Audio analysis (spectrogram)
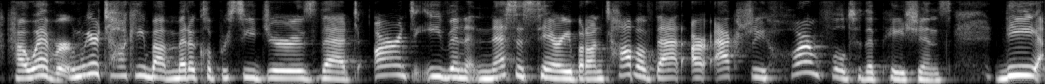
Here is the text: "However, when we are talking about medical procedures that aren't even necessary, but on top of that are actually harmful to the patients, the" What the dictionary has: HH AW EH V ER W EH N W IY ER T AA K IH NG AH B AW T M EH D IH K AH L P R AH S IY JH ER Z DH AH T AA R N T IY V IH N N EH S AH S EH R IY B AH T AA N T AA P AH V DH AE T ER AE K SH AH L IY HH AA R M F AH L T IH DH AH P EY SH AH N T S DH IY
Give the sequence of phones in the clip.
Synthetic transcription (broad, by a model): HH AW EH V ER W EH N W IY ER T AA K IH NG AH B AW T M EH D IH K L P R AH S IY JH ER Z DH AH T AA R N T IY V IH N N EH S AH S EH R IY B AH T N T AA P AH V DH AE T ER AE K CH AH L IY HH AA R M F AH L T IH DH AH P EY SH AH N T S DH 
